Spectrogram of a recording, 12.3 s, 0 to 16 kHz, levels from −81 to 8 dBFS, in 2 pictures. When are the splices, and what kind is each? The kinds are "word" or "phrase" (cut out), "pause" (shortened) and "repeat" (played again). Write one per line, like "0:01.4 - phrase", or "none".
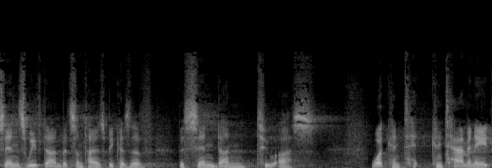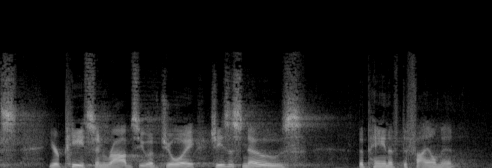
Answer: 0:04.8 - word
